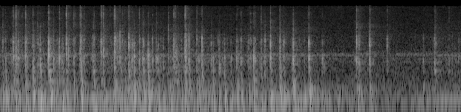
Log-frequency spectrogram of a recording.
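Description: Long red-nailed fingertips type fast on a backlit laptop keyboard in a silver aluminum body, its keys covered by a thin red silicone skin. The result is a dense run of soft, muffled clicks with bright tapping transients over a low thump, easing off toward the end.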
